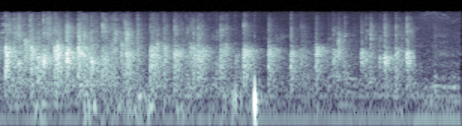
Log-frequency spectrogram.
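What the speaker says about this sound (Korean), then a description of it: "큰 박수로 모시도록 하겠습니다" Steady clapping from an audience at a construction-industry breakfast forum, welcoming a speaker, fairly faint and even, with one sharp knock partway through.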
